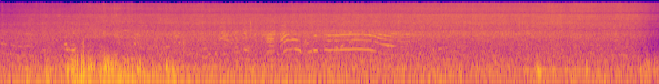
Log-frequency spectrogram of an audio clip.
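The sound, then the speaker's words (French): The Cheonggyecheon stream flowing through central Seoul, a broad, steady rush of water that stays even throughout, with faint voices in the background. “nous quittons le marché de Chonghap et nous descendons le long du petit cours d'eau qui traverse le cœur de Séoul, Cheonggyecheon.”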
